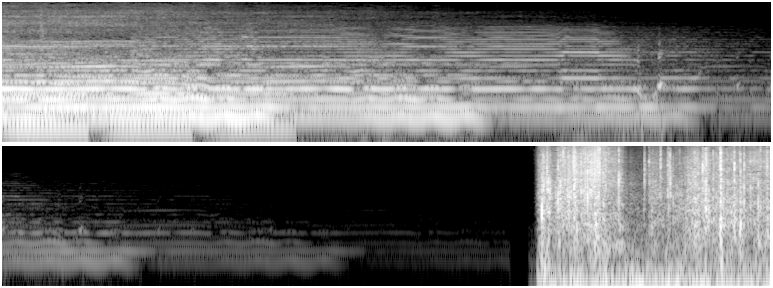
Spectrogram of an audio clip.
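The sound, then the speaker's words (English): The paper wrapper of a McDonald's steak, egg, and cheese bagel crinkles and crackles in a loud burst near the end, after a musical passage fades into silence. “For all you foodies out there, I'm unwrapping a McDonald's steak, egg, and cheese bagel.”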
